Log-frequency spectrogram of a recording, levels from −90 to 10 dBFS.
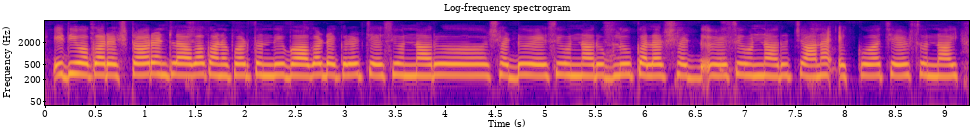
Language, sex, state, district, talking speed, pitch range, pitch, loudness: Telugu, female, Andhra Pradesh, Anantapur, 135 wpm, 255-270 Hz, 260 Hz, -15 LUFS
